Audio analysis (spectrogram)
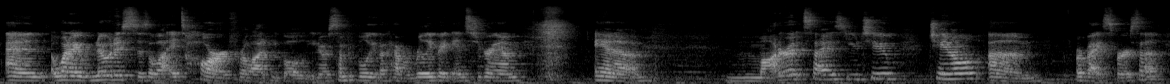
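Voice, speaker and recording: A woman's voice: fairly low pitch, sharp tone. Congested, nasal young woman vlogging. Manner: chatty, rambling, self-correcting. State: getting over a cold. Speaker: fitness vlogger. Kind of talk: casual chat to camera. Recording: roomy echo, faint noise.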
